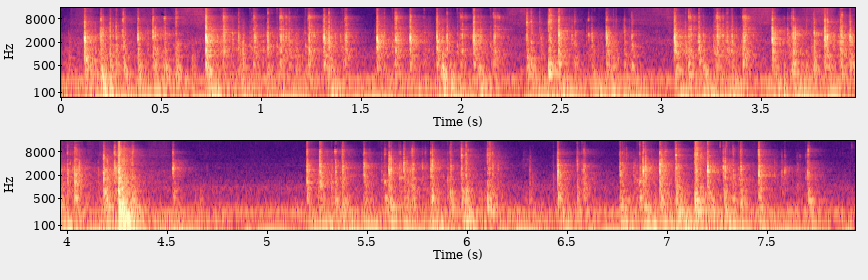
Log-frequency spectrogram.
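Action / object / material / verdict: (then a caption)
tap / plastic computer keyboard / plastic / none. A full-size black and silver plastic desktop keyboard, its keys set on a hollow body, is typed on with the fingertips of both hands. It makes a rapid stream of bright, clacky key taps with short hollow thuds. The taps pause briefly past the middle before resuming, over a faint steady low hum.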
